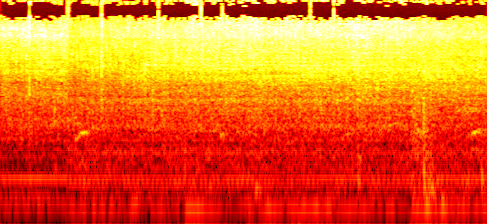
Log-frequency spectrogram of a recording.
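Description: Chicken pieces sizzling steadily as they fry in oil in a pan, with a few light clicks of metal tongs against the pan as the pieces are turned.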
